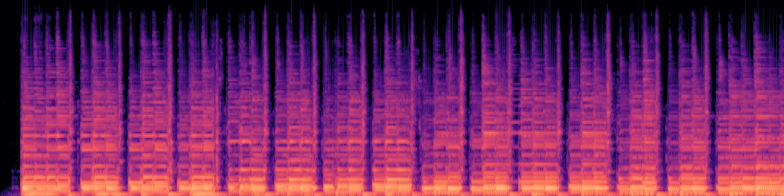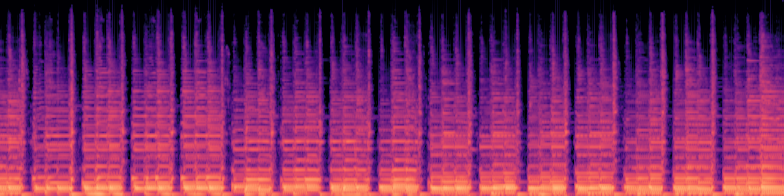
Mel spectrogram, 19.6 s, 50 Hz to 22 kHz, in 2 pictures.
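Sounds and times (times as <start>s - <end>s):
classical guitar strumming: 0.3s - 19.5s.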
